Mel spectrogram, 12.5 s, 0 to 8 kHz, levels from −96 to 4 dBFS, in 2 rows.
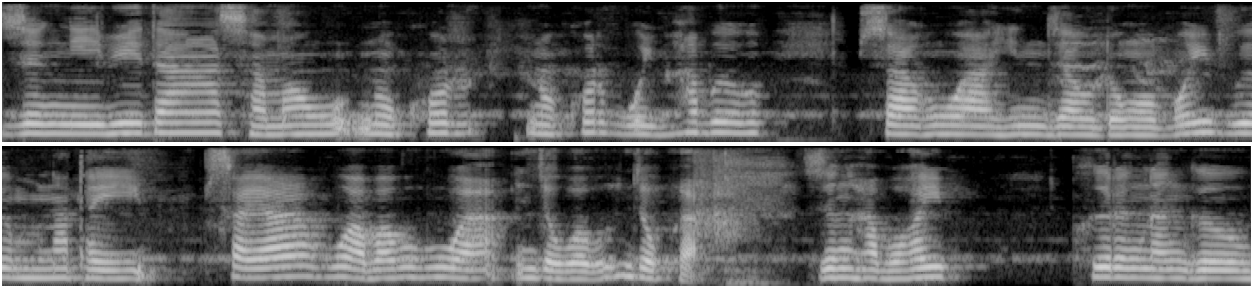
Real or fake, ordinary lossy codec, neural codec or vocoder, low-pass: real; AAC, 48 kbps; none; 7.2 kHz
